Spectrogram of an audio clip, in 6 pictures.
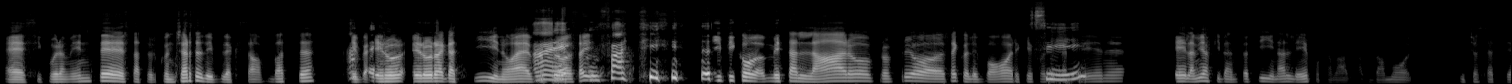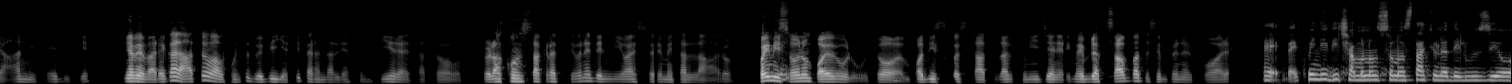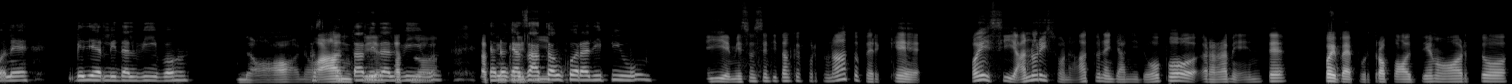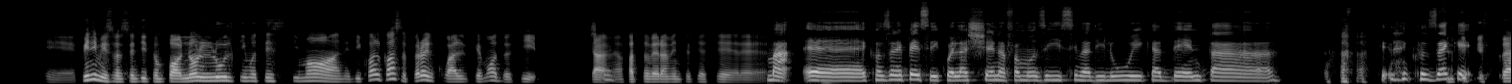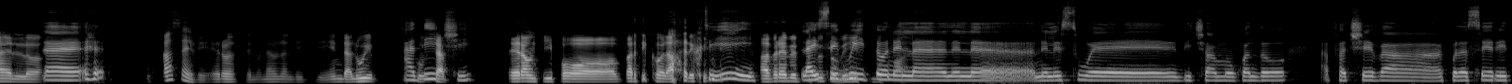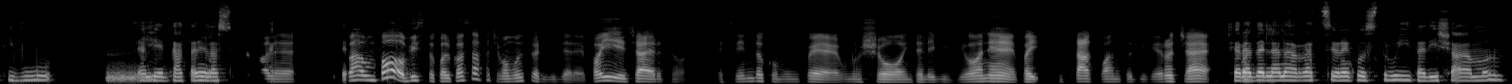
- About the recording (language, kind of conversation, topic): Italian, podcast, Dove scopri di solito nuovi artisti e cosa ti convince di loro?
- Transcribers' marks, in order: chuckle; unintelligible speech; chuckle; laughing while speaking: "che cos'è che"; chuckle; laughing while speaking: "particolare quindi"; unintelligible speech; unintelligible speech; unintelligible speech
